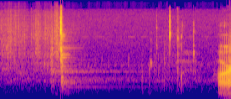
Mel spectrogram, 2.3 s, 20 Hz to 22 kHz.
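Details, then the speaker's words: Kubota L3200 HST tractor pedal safety switch after adjustment: a single crisp click as the pedal is released and contacts the switch plunger, then quiet; switch engaging properly, normal. "i don't know if you guys can hear this on camera but another good indication you'll hear a click when it comes in contact with that plunger so go ahead and do it maybe we can hear it release"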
